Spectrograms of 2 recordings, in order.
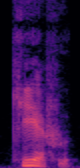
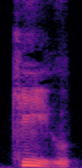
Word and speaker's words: キーウ: 開始した後日本政府やメディアの多くはウクライナ語の発音に近いキーウに変更しました軍事進行している側のロシア語の発音に基づいているキエフは適切ではないという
